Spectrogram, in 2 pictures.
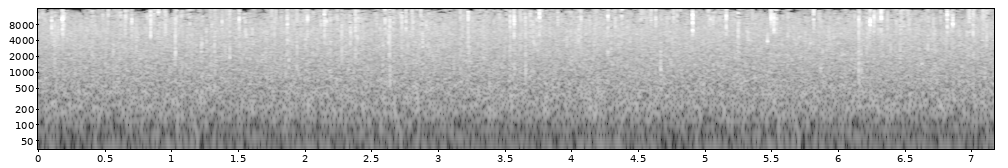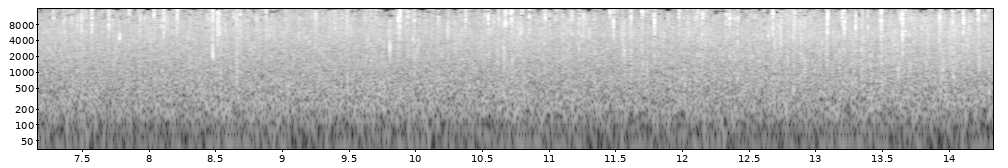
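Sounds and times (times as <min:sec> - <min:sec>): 
steady heavy rain: 0:00.0 - 0:14.3.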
